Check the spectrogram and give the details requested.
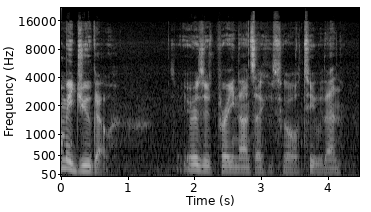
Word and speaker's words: Jyugo: okay they call me jugo yours is pretty nonsense cool - then you want to talk 15 is pronounced as you go that's enough I didn't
